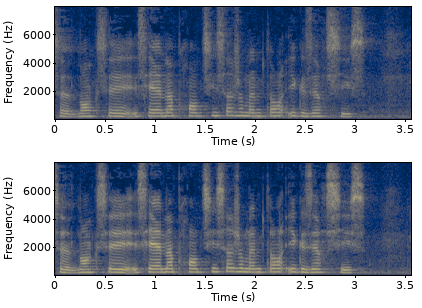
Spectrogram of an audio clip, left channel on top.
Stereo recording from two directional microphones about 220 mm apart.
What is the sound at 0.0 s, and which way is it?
A woman's voice, 15° right (ahead or behind).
